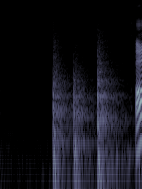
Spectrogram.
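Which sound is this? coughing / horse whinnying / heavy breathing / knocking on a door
knocking on a door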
